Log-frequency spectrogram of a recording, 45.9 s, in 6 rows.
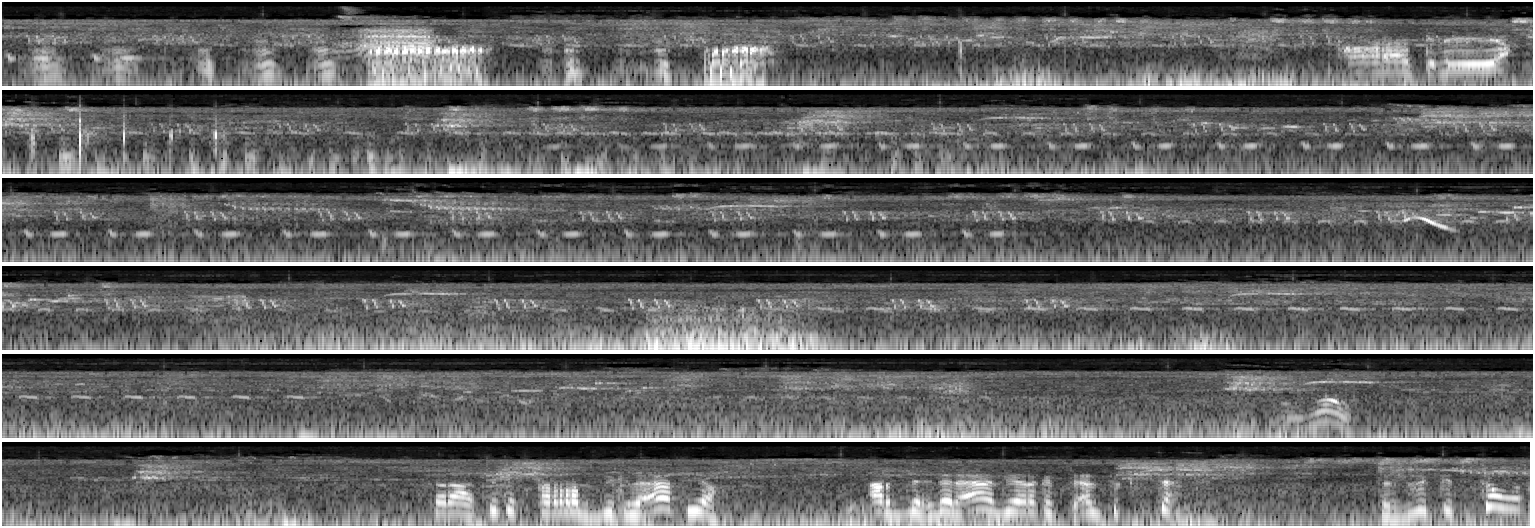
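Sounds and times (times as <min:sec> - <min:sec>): birds trilling and chirping: 0:00.0 - 0:45.9.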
